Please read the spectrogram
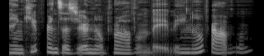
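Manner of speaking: playful put-on mommy voice, caring and nurturing. Showing the mommy voice after being called princess drew: put-on mommy voice. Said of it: "The mommy voice".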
